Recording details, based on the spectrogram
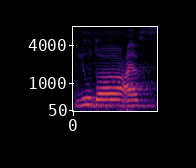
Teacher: الضاد، مرتبته عليا، والسبب أنه مفتوح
